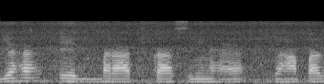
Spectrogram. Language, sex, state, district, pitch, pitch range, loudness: Hindi, male, Madhya Pradesh, Katni, 130 Hz, 125-135 Hz, -19 LUFS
